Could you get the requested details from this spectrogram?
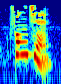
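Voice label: "封建", Mandarin Chinese; hsk; chinese-flashcards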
